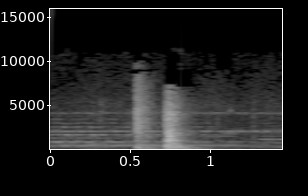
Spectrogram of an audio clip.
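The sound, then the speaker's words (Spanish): A door swings shut with two quick, solid thuds close together, the second slightly heavier, as a man who has just come in closes it, against a quiet background with no voices. “y la cerró.”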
